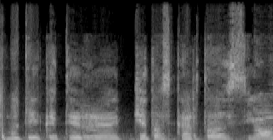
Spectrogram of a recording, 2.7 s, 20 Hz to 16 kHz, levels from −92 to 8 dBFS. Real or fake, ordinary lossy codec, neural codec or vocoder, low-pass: fake; Opus, 32 kbps; codec, 44.1 kHz, 3.4 kbps, Pupu-Codec; 14.4 kHz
